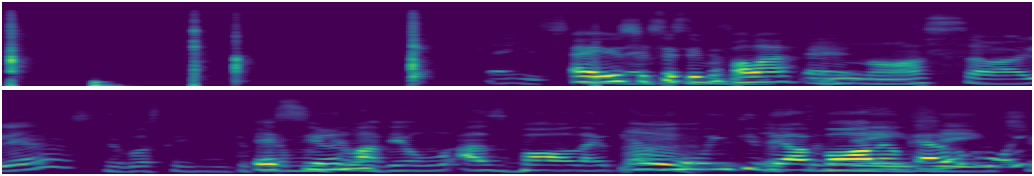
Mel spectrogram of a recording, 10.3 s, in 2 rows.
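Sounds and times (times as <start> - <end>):
slow hand clapping: 0.0 - 1.4, 2.0 - 2.3
speech: 2.4 - 10.2.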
